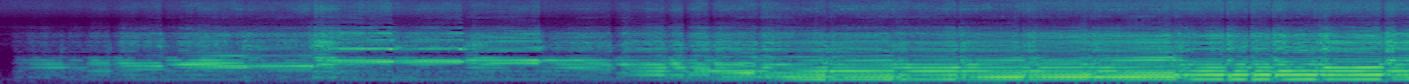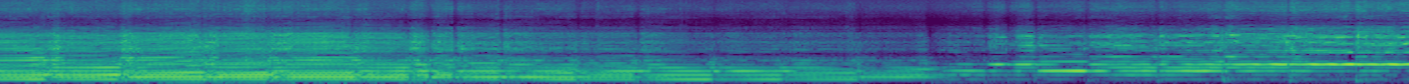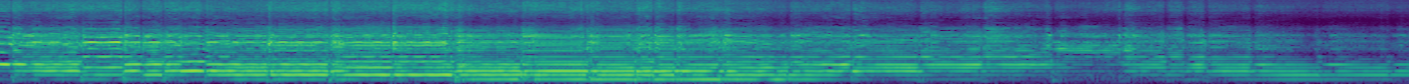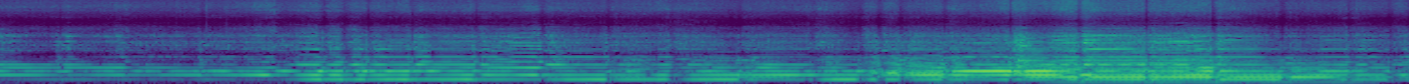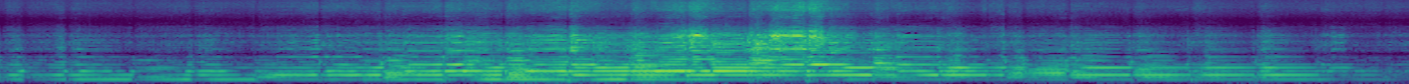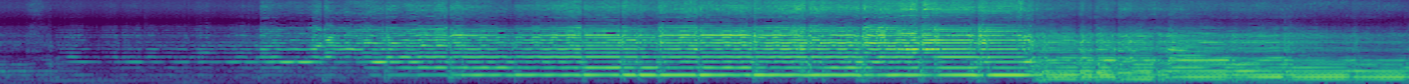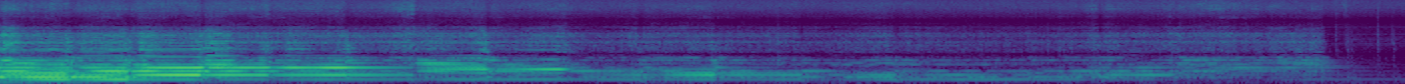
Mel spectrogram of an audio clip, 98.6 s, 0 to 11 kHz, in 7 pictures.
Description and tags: Cello Play C - 05
Recording of a Cello improvising with the note C
Acoustic, Instruments, Cello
